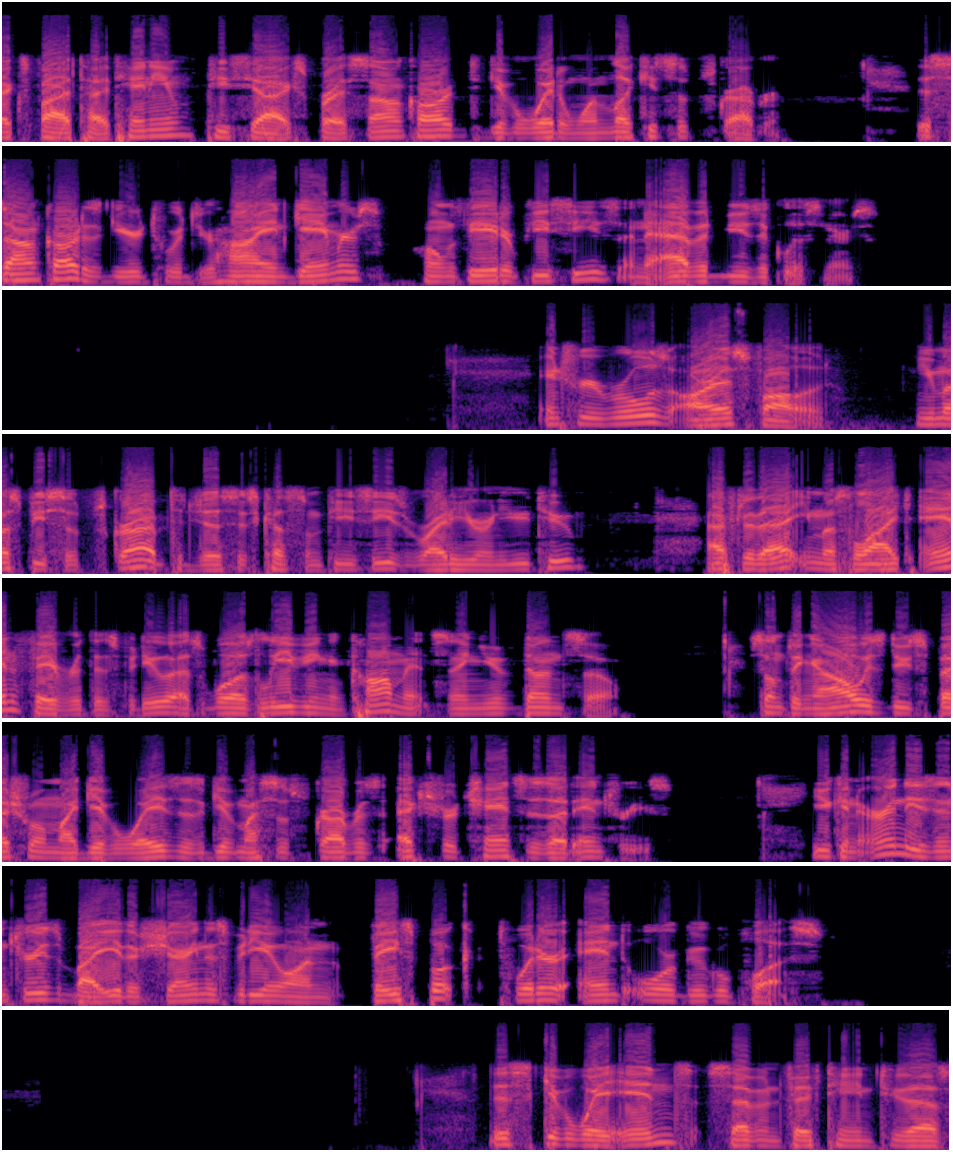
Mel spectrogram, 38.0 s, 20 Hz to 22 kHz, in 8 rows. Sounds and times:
Speech: 0.0s - 9.2s, 12.2s - 32.7s, 35.6s - 37.9s.

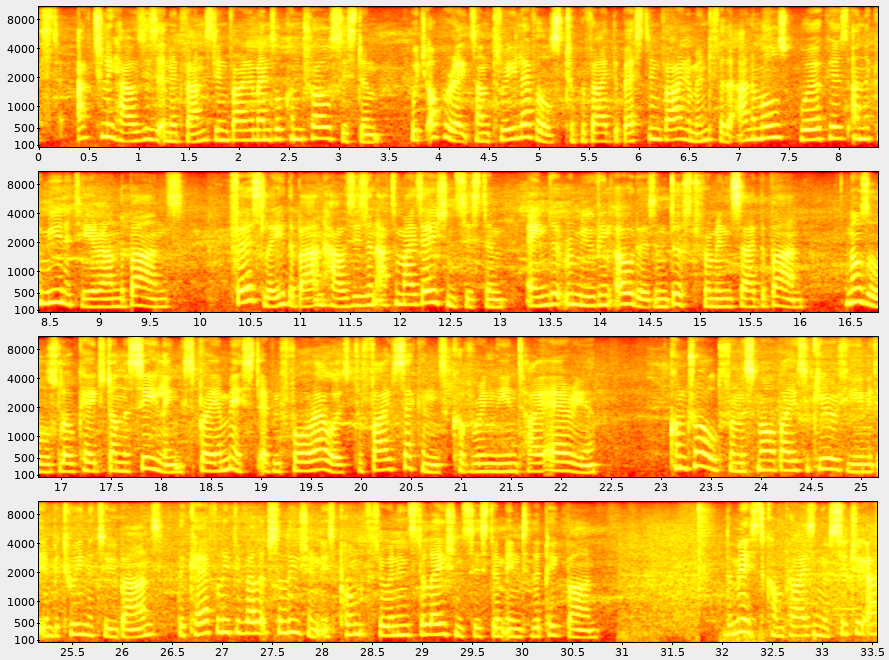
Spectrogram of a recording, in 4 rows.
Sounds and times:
Speech: 0.0s - 22.5s, 23.1s - 30.8s, 32.0s - 33.5s.

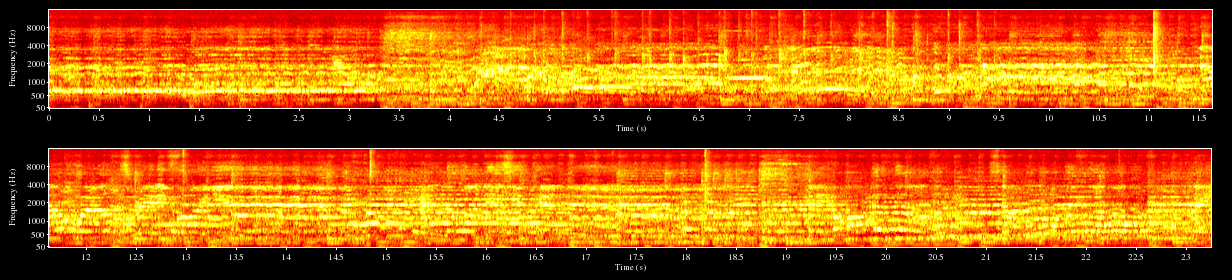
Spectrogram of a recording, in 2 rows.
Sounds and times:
Music of Latin America: 0.0s - 23.2s.

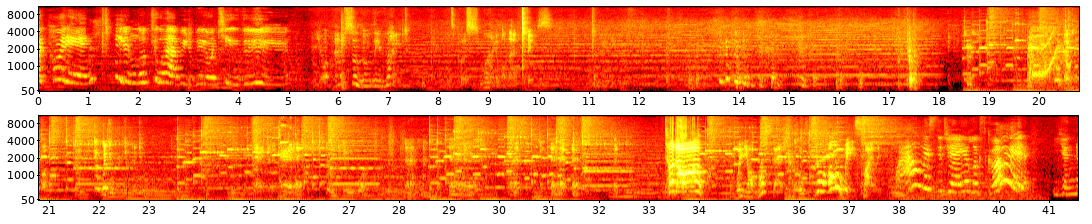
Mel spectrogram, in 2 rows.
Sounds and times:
Music: 0.0s - 41.5s.

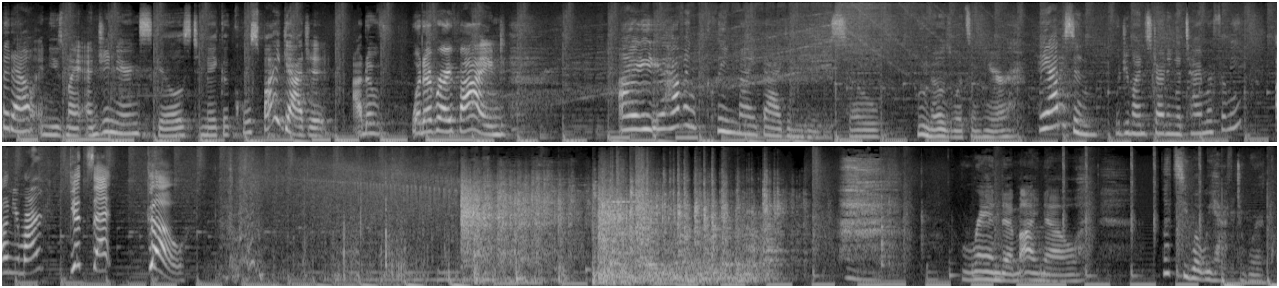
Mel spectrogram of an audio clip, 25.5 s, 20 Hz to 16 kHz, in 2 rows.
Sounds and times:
Speech: 0.0s - 5.0s, 6.2s - 14.6s, 22.4s - 23.6s, 24.4s - 25.5s
Music: 0.0s - 25.5s.

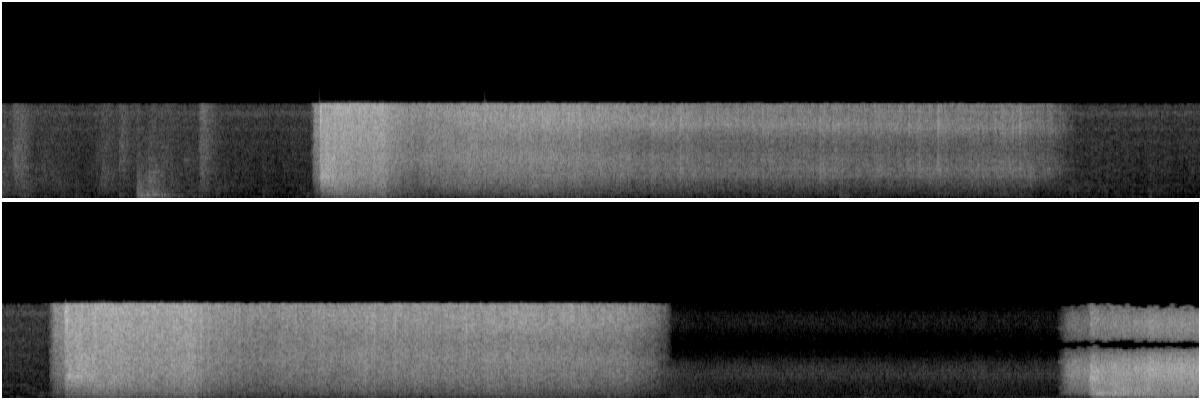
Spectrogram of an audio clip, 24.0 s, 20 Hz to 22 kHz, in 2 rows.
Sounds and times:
Fire: 3.1s - 10.7s, 12.4s - 23.9s.

